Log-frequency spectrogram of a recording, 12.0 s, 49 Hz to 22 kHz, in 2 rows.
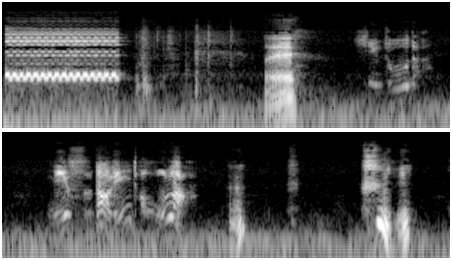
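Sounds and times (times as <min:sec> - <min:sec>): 
telephone ringing with a warbling electronic tone: 0:00.0 - 0:01.7
low noise: 0:00.0 - 0:11.9.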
